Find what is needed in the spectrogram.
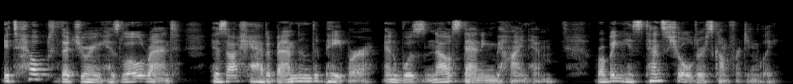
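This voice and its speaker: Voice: medium pitch, lively intonation, moderate pace, husky. An amateur narrator reading a scripted piece of fiction. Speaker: narrator, amateur podfic reader.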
